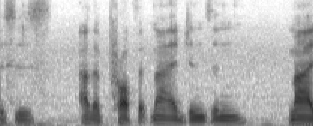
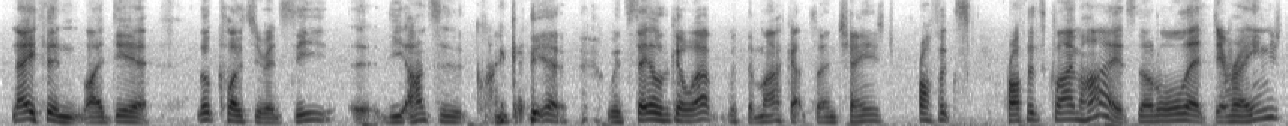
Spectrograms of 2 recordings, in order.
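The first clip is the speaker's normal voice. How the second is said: raised, lilting rebuttal in verse; poem recital; 6 semitones higher than usual. Acted. Economist interjects to correct Nathan, recited theatrically. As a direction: lift the pitch and argue it in rhyme.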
